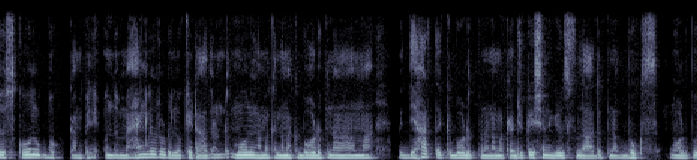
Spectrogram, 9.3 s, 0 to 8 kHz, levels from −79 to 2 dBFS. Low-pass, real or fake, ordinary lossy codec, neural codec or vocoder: 7.2 kHz; real; none; none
